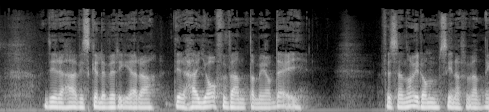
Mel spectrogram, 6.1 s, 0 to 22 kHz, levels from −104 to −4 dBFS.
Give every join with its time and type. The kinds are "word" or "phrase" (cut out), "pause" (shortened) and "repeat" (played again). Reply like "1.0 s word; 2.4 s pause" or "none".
2.0 s pause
